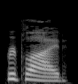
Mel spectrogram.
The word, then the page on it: replied: British English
